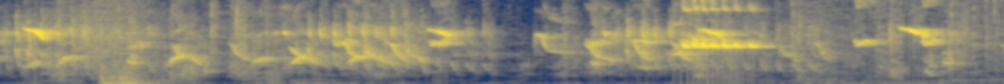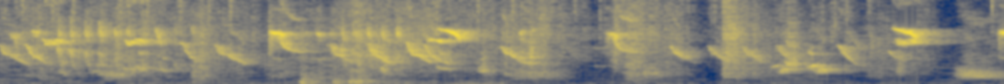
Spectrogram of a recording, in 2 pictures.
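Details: Small aviary birds keep up a continuous high twittering, overlapping downslurred chirps and brief whistles, broken by a couple of low thumps.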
